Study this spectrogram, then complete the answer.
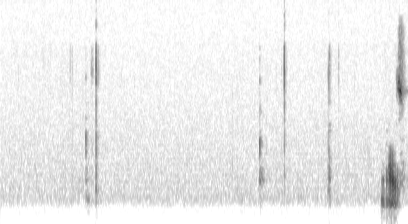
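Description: Paper crinkles softly as it is folded by hand.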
